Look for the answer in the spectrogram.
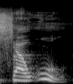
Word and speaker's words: Shaul: The Hebrew word for Saul, the Hebrew pronounce him as Shaul, it means desired.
